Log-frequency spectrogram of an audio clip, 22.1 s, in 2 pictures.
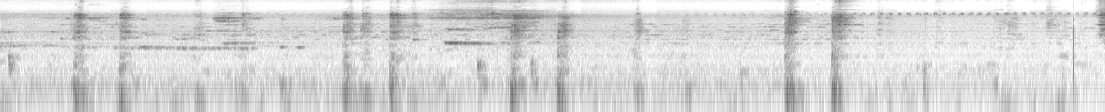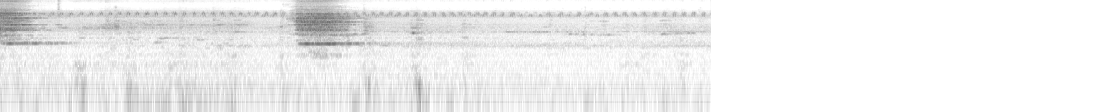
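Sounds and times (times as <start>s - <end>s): train wheels clacking: 0.0s - 16.0s
train rattling: 0.0s - 18.1s.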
